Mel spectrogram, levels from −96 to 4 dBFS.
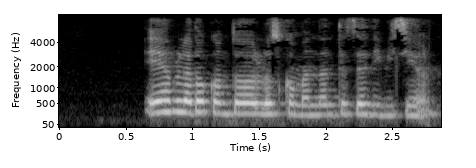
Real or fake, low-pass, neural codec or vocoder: real; 7.2 kHz; none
